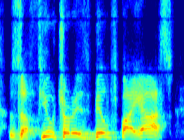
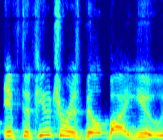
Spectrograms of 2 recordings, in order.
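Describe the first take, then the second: First: Mock Schwab accent, devoiced consonants; imitating Schwab's accent. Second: Said in the usual way. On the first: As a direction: quote it in a put-on German-style Schwab accent. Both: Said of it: "In May, he said".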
